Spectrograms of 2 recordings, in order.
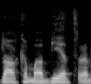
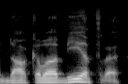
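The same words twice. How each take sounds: First: The pitch stays fairly flat across the syllables. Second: The pitch goes up and down across the syllables. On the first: The speaker calls it wrong. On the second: The speaker calls it right.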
